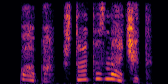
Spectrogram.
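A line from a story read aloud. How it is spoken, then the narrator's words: Impatient tense high-pitched girl. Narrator (Russian): Нетерпеливо воскликнула девушка высоким от напряжения голосом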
